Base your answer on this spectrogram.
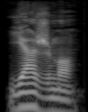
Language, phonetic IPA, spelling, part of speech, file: Polish, [ˈjaʒmɔ], jarzmo, noun, Pl-jarzmo.ogg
